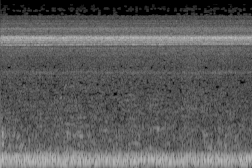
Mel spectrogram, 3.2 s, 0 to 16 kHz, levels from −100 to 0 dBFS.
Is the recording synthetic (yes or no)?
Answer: no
